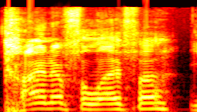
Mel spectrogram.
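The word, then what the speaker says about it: Kiner-Falefa: Is it Kiner Falefa? – Yeah.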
